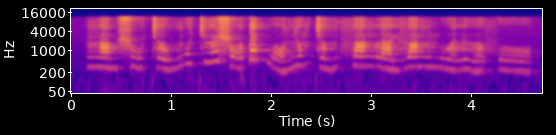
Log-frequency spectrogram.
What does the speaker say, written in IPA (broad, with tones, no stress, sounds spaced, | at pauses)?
ŋ a˨˩ m ʂ u˨˩˨ c ə˨˩˨ w ŋ o˧ c ɨ˧˥ ə̯ ʂ ɔ˨˩˦ ɗ a˦˥ k̚ w ɔ˨˩˨ ɲ ə˧˥ m c ə˨˩˦ ŋ f a˧ ŋ l a˨˩ j v a˧ ŋ m u˨˩ ə̯ l ɨ˨˩˨ ə̯ f o˨˩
